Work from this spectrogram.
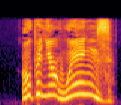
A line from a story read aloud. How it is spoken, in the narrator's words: She screamed over the wind, over her thundering heart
